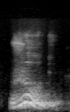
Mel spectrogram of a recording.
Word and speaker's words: rude: you d e don't you don't pronounce the e rude so a person is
